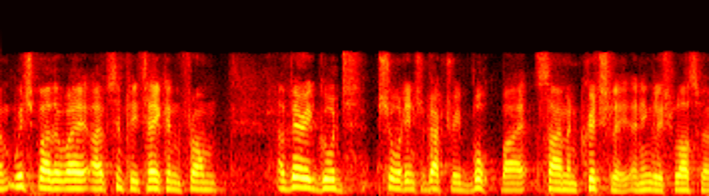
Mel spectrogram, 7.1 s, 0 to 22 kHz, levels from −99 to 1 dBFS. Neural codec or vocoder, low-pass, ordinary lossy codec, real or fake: none; 7.2 kHz; AAC, 32 kbps; real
